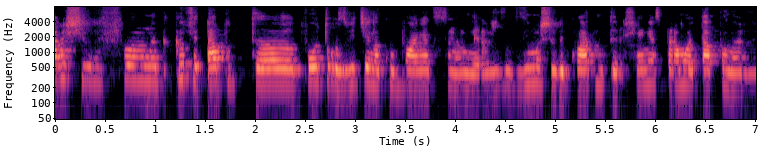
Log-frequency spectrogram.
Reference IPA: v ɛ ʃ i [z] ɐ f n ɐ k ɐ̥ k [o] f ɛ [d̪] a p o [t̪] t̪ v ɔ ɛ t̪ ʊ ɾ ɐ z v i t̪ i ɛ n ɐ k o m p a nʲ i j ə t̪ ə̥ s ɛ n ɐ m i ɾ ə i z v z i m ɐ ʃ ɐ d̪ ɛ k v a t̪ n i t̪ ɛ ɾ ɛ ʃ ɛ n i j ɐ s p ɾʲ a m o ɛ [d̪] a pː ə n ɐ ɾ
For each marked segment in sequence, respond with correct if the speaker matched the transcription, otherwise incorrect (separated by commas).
incorrect, incorrect, incorrect, correct, incorrect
